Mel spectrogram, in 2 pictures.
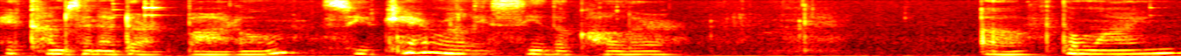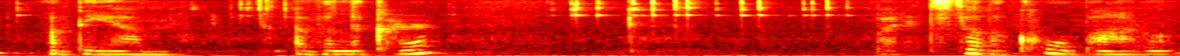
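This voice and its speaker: A woman with a low, mellow voice speaks very softly and breathily, often nearly whispering. She plays a merchant in an ASMR roleplay, presenting items gently and very slowly, close to the mic over faint background noise. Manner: slow, gentle, unhurried presenting. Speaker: ASMR host playing a wine and spirits merchant. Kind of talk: soft-spoken ASMR roleplay, product showcase.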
